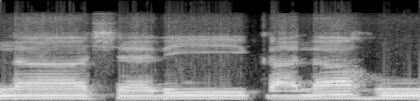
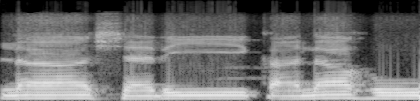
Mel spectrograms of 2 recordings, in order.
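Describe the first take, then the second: Both takes have the same delivery.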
